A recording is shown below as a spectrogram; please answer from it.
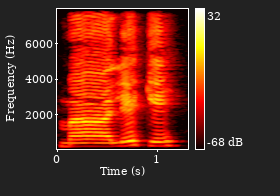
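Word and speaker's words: مَالِكِ: उसकी जो ज़ेर है माले के, उसको मजहूल, ज़ेर को मजहूल कर देते हैं। सही प्रोनाउंसिएशन क्या है? मालिकी, लाम कसरा ली, काफ कसरा की, मालिकी।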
